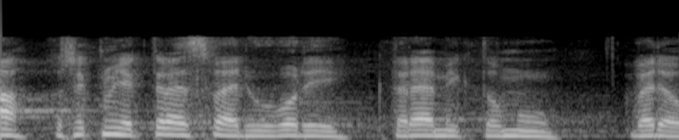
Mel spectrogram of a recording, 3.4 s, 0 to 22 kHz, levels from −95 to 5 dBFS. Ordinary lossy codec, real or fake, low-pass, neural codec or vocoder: AAC, 32 kbps; real; 7.2 kHz; none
